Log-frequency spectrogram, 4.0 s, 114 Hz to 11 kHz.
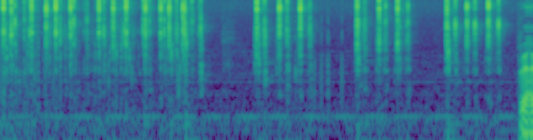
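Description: Typing on a Vissles LP85 keyboard's clicky optoelectric scissor switches: a quick run of sharp, high-pitched clicks, not rattly, with a couple of short pauses around the middle.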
